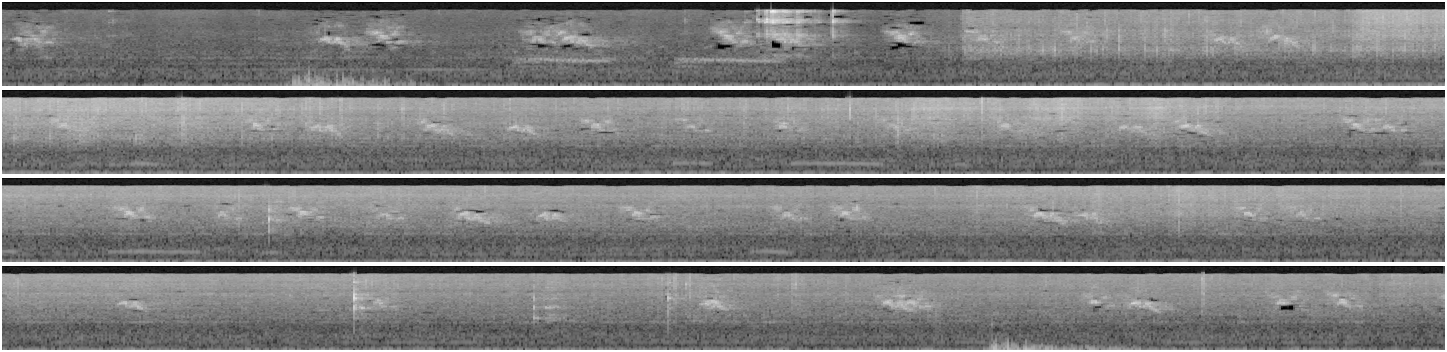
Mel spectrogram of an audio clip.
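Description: Small birds chirping over and over in the background over a steady low rumble, with a dull thump about a second in and another near the end.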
